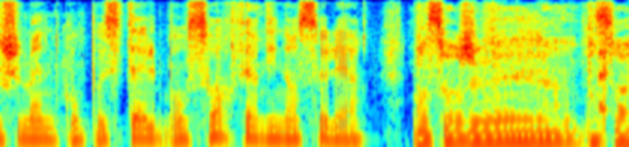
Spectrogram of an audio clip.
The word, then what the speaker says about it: Soler: On va en parler ce soir avec Ferdinand Soler. Il s'appelle Comme le soleil, mais ça s'écrit S-O-L-E-R.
